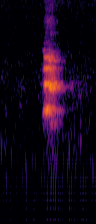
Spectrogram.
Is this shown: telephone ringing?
no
